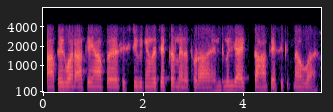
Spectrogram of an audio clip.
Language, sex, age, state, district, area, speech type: Hindi, male, 30-45, Rajasthan, Karauli, rural, conversation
